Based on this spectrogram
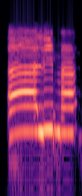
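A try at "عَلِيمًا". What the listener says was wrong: আলিমা, টান হয়ে গেছে। আলিমা, আলিমা বলেন।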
